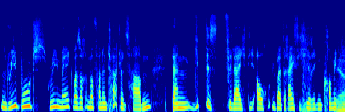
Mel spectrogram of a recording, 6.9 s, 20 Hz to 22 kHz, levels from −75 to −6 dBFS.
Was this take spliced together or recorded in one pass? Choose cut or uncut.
uncut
